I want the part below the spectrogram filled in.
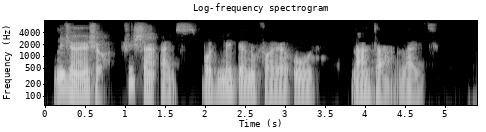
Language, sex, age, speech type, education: Nigerian Pidgin, male, 15-29, spontaneous, tertiary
